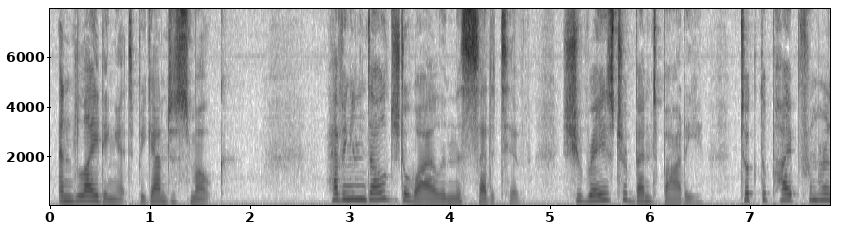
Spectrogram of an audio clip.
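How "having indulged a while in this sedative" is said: usual speaking voice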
